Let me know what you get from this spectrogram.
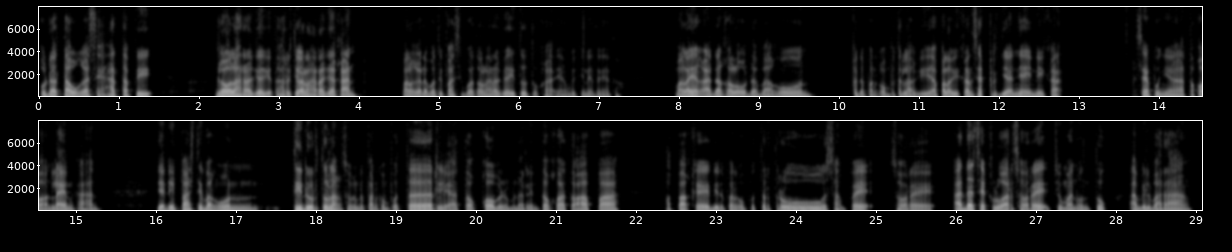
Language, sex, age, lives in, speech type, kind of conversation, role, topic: Indonesian, male, 30-34, Indonesia, conversation, advice, user, Bagaimana saya bisa mulai bergerak setiap hari dan tetap konsisten saat motivasi saya rendah?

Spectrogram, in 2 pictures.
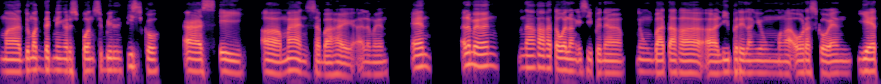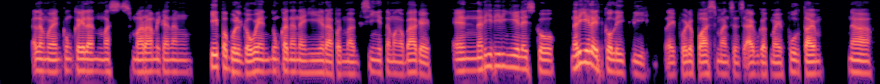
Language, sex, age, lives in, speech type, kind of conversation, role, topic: Filipino, male, 45-49, Philippines, conversation, advice, user, Bakit nahihirapan akong mag-enjoy sa libangan kapag pagod ako?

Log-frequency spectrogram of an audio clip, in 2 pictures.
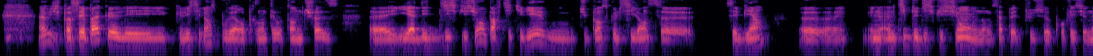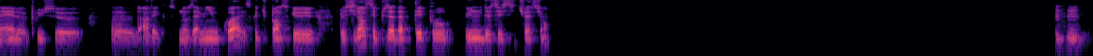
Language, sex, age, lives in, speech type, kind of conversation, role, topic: French, male, 20-24, France, conversation, podcast, host, Quelle place faut-il donner au silence pour bien écouter ?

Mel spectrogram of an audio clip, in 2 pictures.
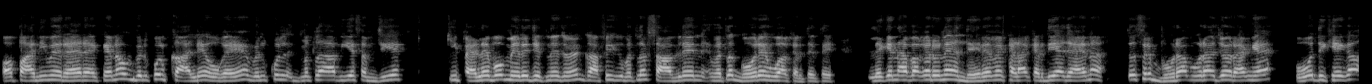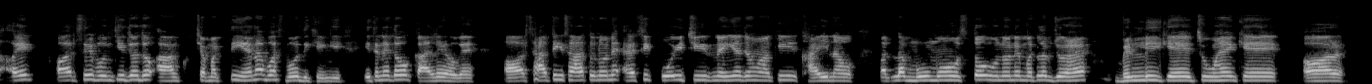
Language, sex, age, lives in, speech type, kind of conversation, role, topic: Hindi, male, 20-24, India, conversation, unstructured, none, आपका सबसे पसंदीदा यात्रा अनुभव कौन सा रहा है?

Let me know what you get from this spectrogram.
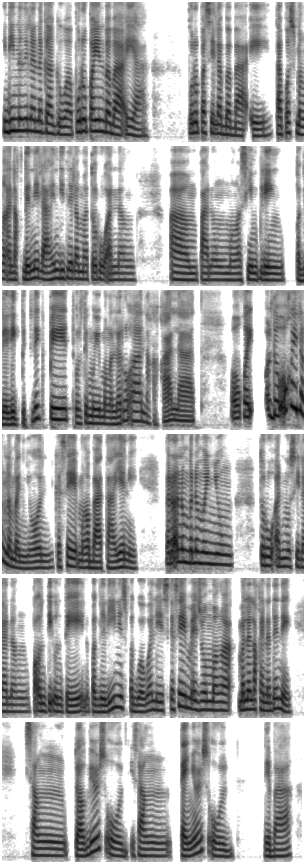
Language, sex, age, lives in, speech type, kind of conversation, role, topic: Filipino, female, 35-39, Philippines, conversation, advice, user, Paano ko haharapin ang tensyon sa kasama ko sa bahay dahil sa magkakaibang kaugalian?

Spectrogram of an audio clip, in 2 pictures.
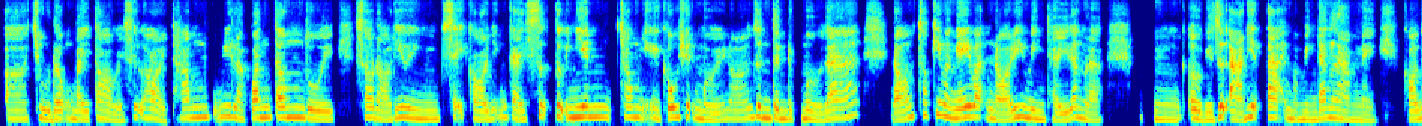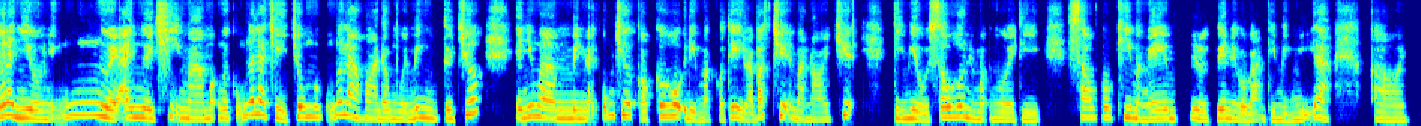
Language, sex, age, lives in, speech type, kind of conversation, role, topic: Vietnamese, female, 20-24, Vietnam, conversation, advice, user, Làm sao để kiểm soát và giảm lo lắng khi giao tiếp với người lạ?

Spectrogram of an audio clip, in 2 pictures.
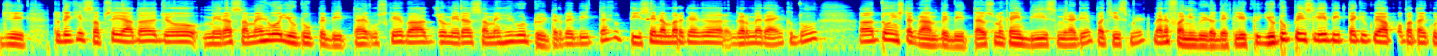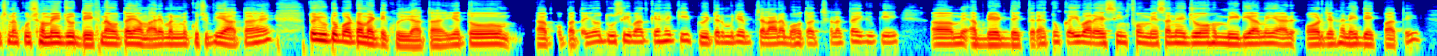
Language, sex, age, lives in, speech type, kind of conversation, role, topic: Hindi, male, 40-44, India, conversation, podcast, guest, Kya social media dekhne se tumhara mood badal jata hai?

